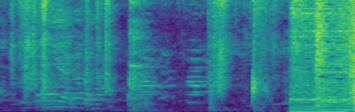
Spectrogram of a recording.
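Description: Faint light clicks and knocks as a plastic LED light bar is handled on a tractor's bonnet, then loud electronic dance music with deep bass notes cuts in near the end.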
